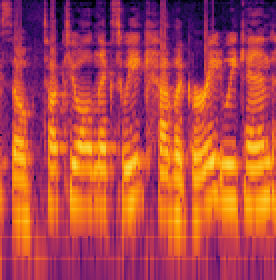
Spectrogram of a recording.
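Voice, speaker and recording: A man speaks with ordinary pitch variation. Noticeable background noise runs beneath him. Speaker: podcast listener leaving voicemail. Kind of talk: voicemail feedback. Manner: fast.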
